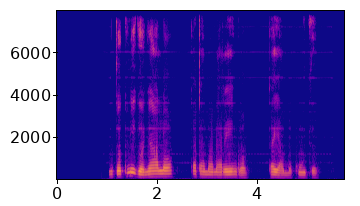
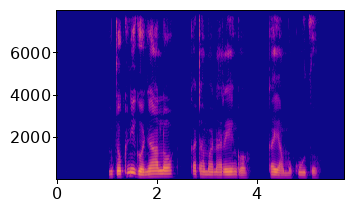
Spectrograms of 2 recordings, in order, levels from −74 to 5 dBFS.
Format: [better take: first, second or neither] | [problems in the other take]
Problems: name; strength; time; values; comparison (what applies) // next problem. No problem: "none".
second | noise reduction (neural separator model SepFormer DNS4)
